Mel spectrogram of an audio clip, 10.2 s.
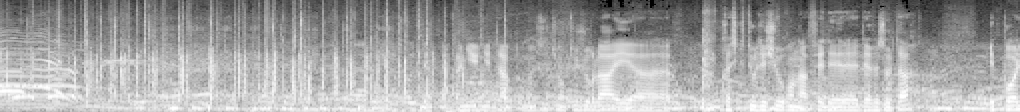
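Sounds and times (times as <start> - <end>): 
high cheer or whistle: 0.0 - 2.2
crowd applause: 0.0 - 5.5
hubbub of voices: 0.0 - 10.1
speech: 4.7 - 10.1.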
